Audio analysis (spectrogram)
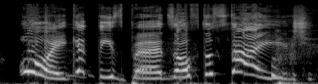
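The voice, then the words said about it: Terrible put-on Cockney English accent. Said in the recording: “were going to do a terrible English accent ... No matter how I say it, I always sound like the Artful Fucking Dodger.”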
